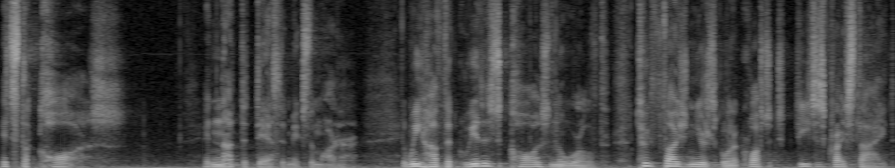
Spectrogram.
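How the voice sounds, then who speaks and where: An Irish man preaching an evangelistic sermon with personal testimony in a large church, swinging between loud emphatic peaks and hushed passages, with wry humorous asides. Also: mid-range voice, moderate pace, breathy edge. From Ireland. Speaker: guest preacher, minister to Europe. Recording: church hall with long reverb.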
